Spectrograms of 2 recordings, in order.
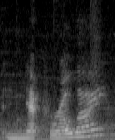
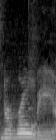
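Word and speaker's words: neroli: dead sea salt Epsom salt rose flower petals necrolai Citrus which is Citrus artium Rose uh Jasmine oh it's naroli I'm duh okay so rose flower petals naroli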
